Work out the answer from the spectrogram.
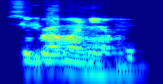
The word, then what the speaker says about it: Subramaniam: So I thought the comment by Captain, I don't know if I'm pronouncing Subramaniam. Yeah, yes, Captain Subra.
